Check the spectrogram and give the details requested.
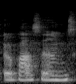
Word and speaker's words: opossums: The correct way to say it is opossums, because possums and opossums are different animals.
